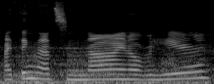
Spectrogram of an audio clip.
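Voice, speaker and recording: Woman, high voice, patient sing-song read-aloud for a young child, unhurried, faint background noise. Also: steady tone. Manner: sing-song, patient, pauses to count and point. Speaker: parent reading aloud to a child. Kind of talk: picture book read-aloud to a small child.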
